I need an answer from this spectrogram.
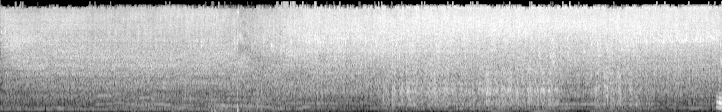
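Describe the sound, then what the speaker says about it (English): Salmon sears in a pan on very high heat, giving a loud, continuous sizzling hiss. The sizzle swells noticeably partway through as the fish is laid down and then stays strong and even. "So I'm actually gonna increase the heat a bit because I wanna sear my salmon."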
